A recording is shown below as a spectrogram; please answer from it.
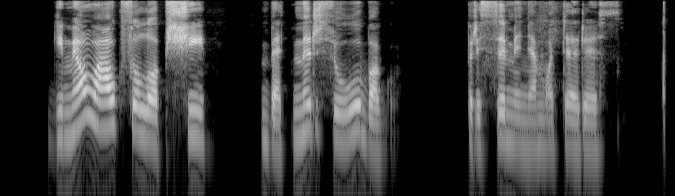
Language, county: Lithuanian, Klaipėda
